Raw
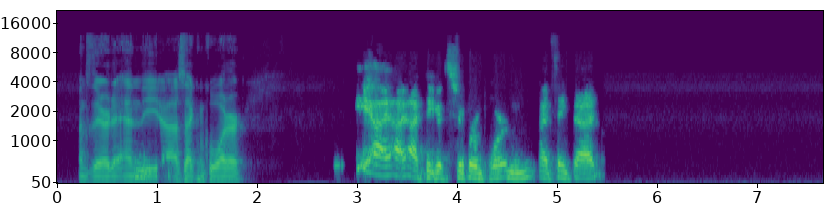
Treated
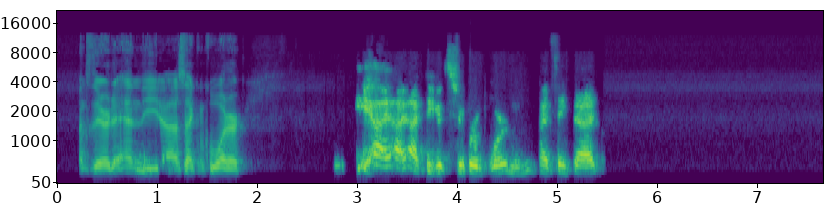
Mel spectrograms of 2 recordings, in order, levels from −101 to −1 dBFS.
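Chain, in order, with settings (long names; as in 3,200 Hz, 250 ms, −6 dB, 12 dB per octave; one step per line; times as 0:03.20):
Butterworth high-pass 320 Hz 96 dB per octave
level +8 dB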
